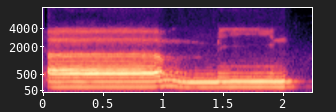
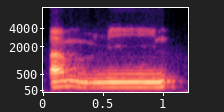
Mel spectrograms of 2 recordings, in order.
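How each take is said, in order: First: Long first vowel and a doubled m. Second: Short first vowel and a doubled m. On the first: "panjangkan hamzah serta tasydid akan mim" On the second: "boleh kita tasydid akan mim"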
